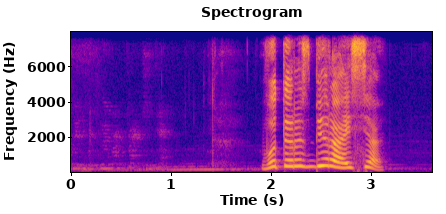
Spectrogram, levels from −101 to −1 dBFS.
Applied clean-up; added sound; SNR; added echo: none; none; none; none.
